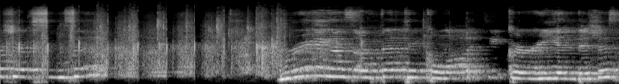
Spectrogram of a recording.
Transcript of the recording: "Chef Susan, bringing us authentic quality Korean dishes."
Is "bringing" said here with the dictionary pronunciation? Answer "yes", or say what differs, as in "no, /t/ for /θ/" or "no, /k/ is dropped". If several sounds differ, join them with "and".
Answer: yes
